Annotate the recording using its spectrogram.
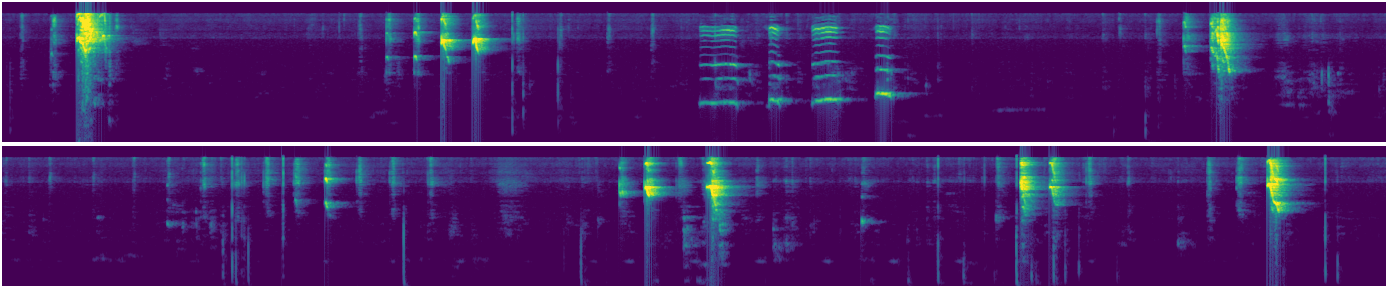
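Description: Baby macaque calling: short, shrill squeaks scattered through, and a run of four chirping calls about five to seven seconds in, the last one rising.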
